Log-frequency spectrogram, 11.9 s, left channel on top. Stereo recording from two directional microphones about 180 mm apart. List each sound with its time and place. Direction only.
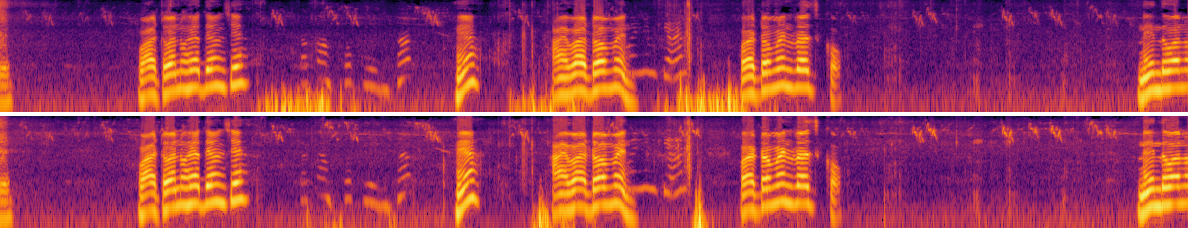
1.4 s speech: centre (ahead or behind)
4.5 s speech: centre (ahead or behind)
5.3 s a sound: centre (ahead or behind)
7.3 s speech: 10° left (ahead or behind)
9.1 s pig: 60° left (ahead or behind)
10.9 s a sound: 65° left (ahead or behind)
11.3 s speech: centre (ahead or behind)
